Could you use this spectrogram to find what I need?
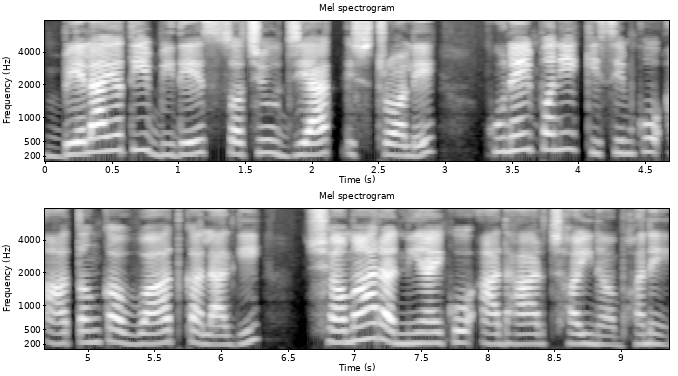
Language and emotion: Nepali, neutral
